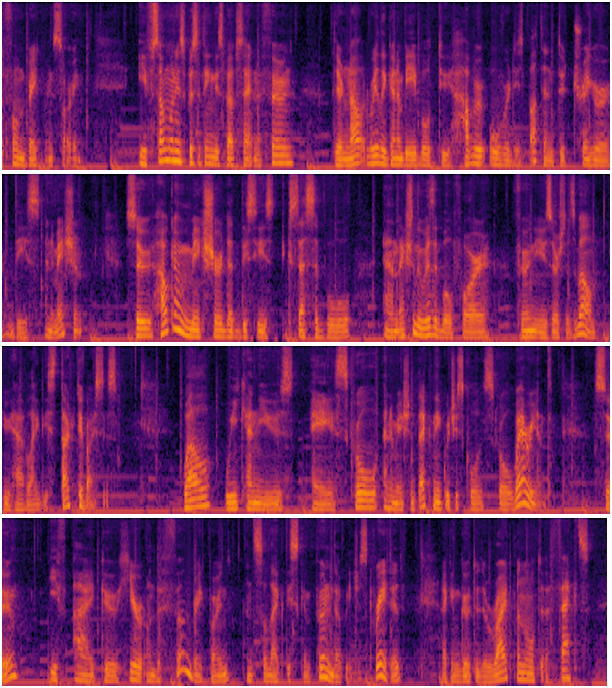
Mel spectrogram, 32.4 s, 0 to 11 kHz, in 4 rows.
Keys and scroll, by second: 24.2 Escape.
